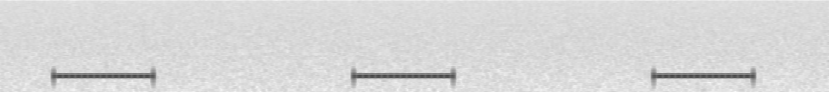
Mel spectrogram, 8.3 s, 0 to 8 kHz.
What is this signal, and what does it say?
Telephone call progress tone (Japanese plan), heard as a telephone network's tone, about 380, 400, 420 Hz, 1 s on and 2 s off. Ringback tone.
